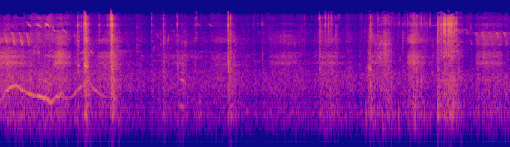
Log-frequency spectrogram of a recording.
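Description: Faint creak from a tyre swing's chains and fittings as it swings, one drawn-out squeak that dips in pitch and rises again, then scattered light clicks and knocks.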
